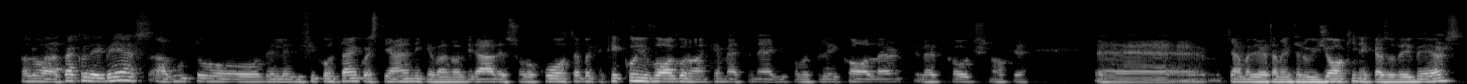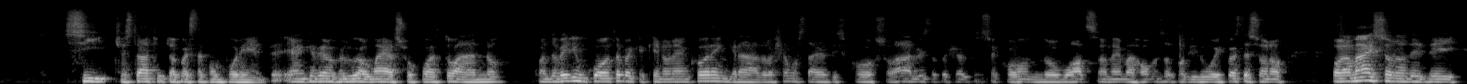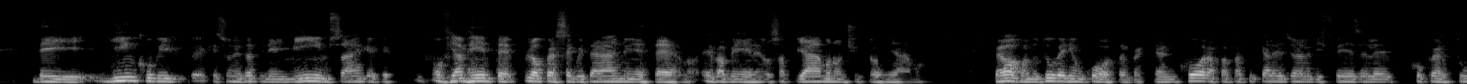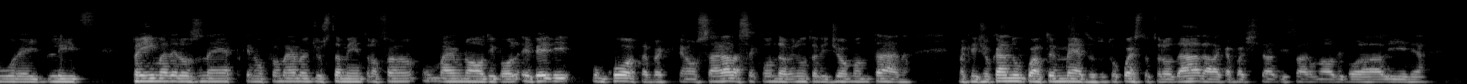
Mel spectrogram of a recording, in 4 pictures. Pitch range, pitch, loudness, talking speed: 115-135 Hz, 125 Hz, -26 LUFS, 180 wpm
